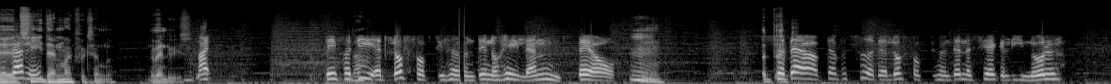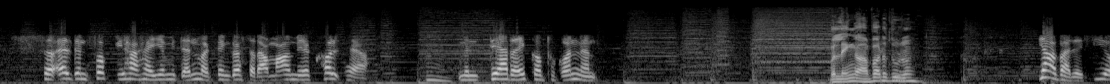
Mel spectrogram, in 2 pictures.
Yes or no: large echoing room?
no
